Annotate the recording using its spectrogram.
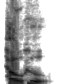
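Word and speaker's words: תֹהוּ: you can read hebrew you pronounce it like this tohu try it tohu again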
